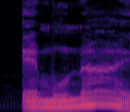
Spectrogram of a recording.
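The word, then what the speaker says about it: אמונה: Pronuncia conmigo en voz baja. Eunaj no significa simplemente fe como una creencia pasiva. Emuná es firmeza, es fidelidad inquebrantable, es la cualidad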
